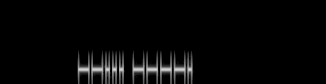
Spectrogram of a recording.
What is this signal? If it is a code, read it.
Morse code, heard as a keyed tone, about 36 wpm, 700 Hz. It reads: 79
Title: Numbers - 2-Digit 35wpm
